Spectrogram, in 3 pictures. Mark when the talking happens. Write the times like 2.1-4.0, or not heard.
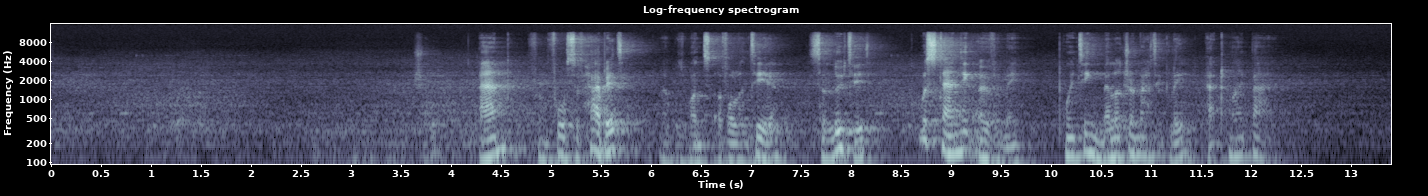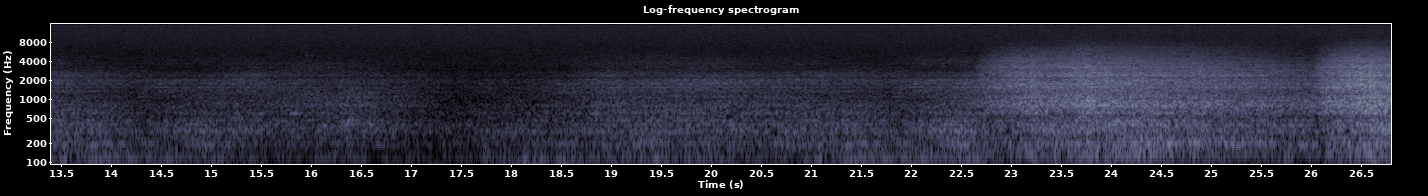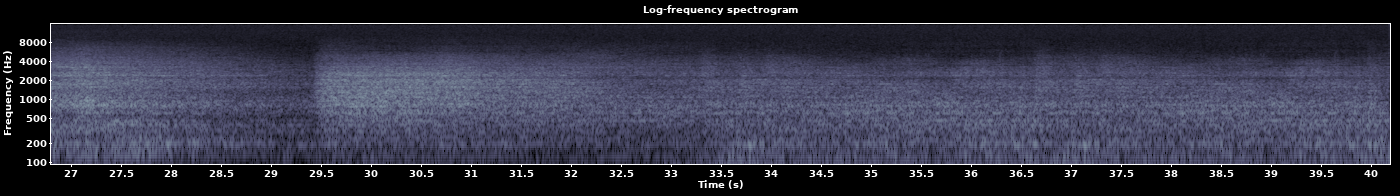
3.6-12.2.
